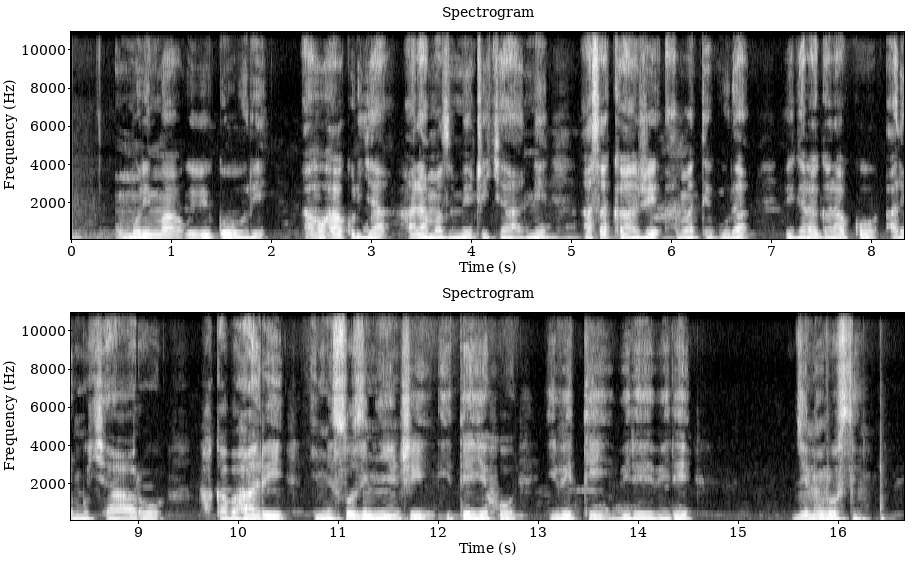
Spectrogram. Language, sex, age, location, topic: Kinyarwanda, female, 18-24, Nyagatare, agriculture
